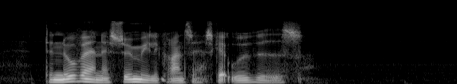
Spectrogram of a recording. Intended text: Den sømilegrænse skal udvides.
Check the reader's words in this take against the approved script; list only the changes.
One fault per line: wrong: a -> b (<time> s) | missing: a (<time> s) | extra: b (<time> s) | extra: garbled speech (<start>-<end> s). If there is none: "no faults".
extra: nuværende (0.6 s)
